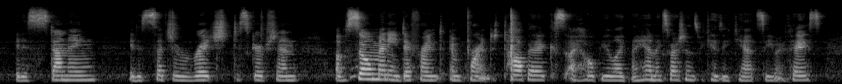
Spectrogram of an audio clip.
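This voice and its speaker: Noticeable background noise behind a woman's medium-pitched voice at a fairly quick pace. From Spanish-speaking country, then Canada from age seven. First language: Spanish. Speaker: book YouTuber. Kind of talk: casual tutorial to camera. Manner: animated.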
